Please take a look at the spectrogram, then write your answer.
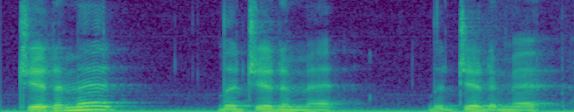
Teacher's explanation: sounds more like a d it's basically a flap sound so it's not a strong D · we're just quickly starting on the L with a reduced vowel and then right to the J sound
